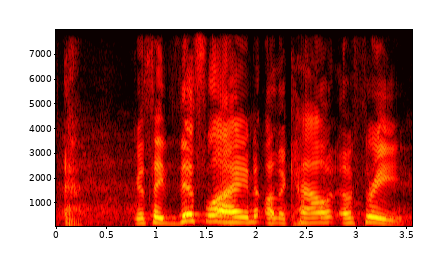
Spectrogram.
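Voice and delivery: loud, slowed announcement over laughter; calling out. Real, not acted. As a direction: call it out to the whole room.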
